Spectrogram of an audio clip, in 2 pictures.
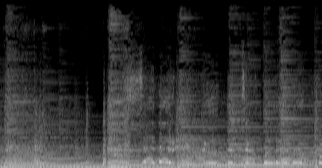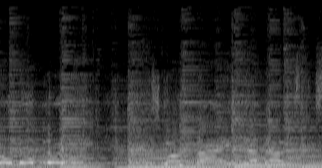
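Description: Live acoustic band playing a reggae song: strummed acoustic guitar, keyboard and hand drum, with a man singing the melody. The music eases off briefly a little after four seconds, then picks up again.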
